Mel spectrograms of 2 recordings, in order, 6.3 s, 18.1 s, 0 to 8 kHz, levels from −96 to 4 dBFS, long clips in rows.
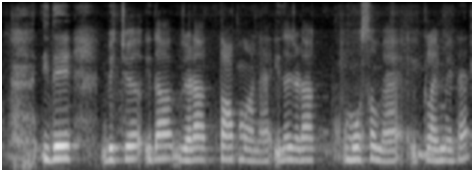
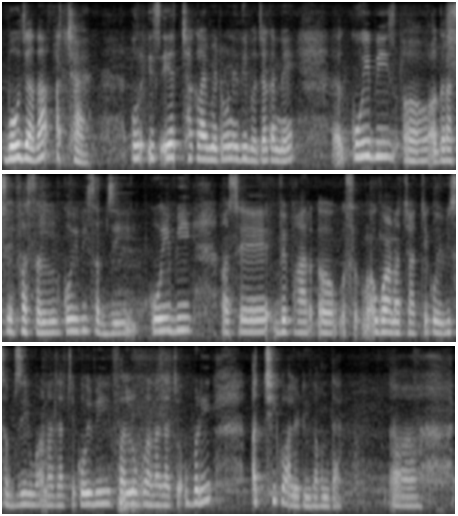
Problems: constant background noise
